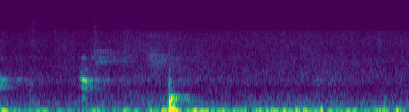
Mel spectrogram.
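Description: Farm chickens clucking, a brief soft cluck and a sharp low thump amid quiet background noise, no voices heard.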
